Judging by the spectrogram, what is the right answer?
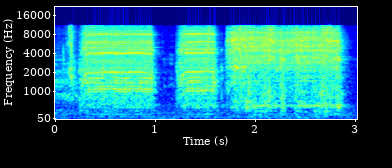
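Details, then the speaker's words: Coinco BA30B bill validator after belt change: two short high motor whirs, then a longer steady run as the dollar bill is pulled through; accepts cleanly, normal bill acceptance. "it takes it and it sounds good"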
